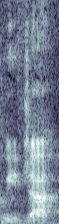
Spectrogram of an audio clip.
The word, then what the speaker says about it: Ouija: Yeah, but it's actually pronounced Ouija. Ouija, yeah.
